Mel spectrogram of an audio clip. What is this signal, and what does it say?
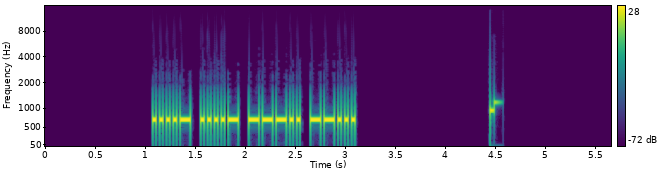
Morse code, heard as a keyed tone, about 34 wpm, 700 Hz. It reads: 4487
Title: Numbers - 4-Digit 35wpm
